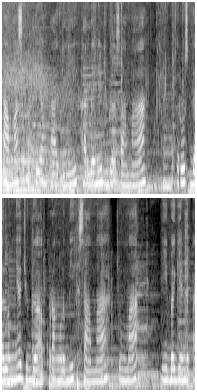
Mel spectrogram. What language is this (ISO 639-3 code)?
ind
